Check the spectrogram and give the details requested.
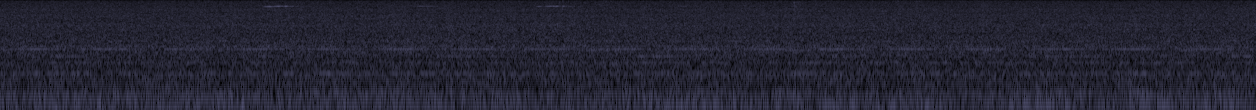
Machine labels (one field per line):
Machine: fan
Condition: normal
